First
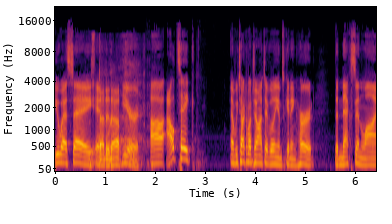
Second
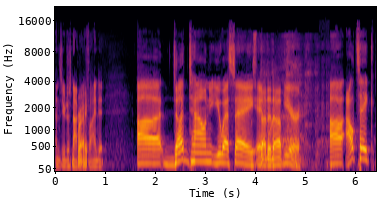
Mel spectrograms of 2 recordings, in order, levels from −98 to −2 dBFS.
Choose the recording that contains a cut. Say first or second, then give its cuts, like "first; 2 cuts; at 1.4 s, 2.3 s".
first; 1 cut; at 1.8 s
